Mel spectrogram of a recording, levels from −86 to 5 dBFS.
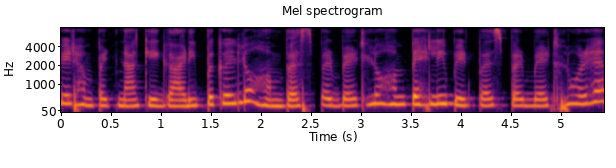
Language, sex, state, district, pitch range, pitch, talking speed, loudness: Maithili, female, Bihar, Purnia, 230-285 Hz, 245 Hz, 185 wpm, -18 LUFS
